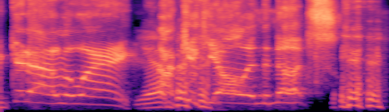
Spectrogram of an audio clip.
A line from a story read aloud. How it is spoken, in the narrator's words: screaming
